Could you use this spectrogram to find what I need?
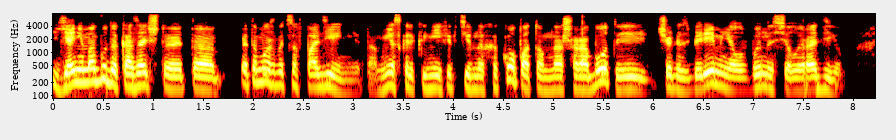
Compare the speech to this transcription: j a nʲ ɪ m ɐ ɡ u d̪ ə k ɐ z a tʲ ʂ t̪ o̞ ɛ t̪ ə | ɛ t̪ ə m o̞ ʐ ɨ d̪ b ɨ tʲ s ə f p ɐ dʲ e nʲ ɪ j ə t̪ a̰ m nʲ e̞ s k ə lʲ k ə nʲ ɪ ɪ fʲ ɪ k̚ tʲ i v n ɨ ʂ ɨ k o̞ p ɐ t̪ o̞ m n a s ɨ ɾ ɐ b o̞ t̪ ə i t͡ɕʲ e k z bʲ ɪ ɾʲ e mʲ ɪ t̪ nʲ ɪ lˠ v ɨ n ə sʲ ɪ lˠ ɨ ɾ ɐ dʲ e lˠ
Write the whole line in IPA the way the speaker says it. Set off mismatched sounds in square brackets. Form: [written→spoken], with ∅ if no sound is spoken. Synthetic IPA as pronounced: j a nʲ ɪ m ɐ ɡ u d̪ ə k ɐ z a tʲ ʂ t̪ o̞ ɛ t̪ ə | ɛ t̪ ə m o̞ ʐ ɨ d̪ b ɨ tʲ s ə f p ɐ dʲ e nʲ ɪ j ə t̪ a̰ m nʲ e̞ s k ə lʲ k ə nʲ ɪ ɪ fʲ ɪ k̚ tʲ i v n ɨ [ʂ→x] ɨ k o̞ p ɐ t̪ o̞ m n a [s→ʂ] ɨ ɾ ɐ b o̞ t̪ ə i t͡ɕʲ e k z bʲ ɪ ɾʲ e mʲ ɪ [t̪→∅] nʲ ɪ lˠ v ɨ n ə sʲ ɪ lˠ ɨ ɾ ɐ dʲ [e→i] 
